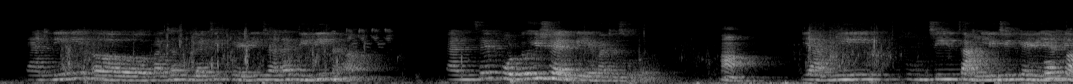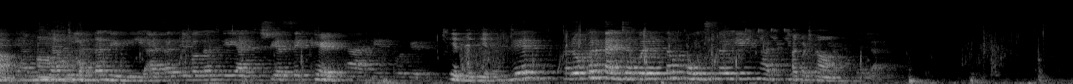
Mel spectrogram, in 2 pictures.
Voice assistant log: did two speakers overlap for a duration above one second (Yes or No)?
No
